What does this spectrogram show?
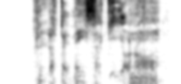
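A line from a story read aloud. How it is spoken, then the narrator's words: Orc's growl. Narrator (Spanish): gruñó el orco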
